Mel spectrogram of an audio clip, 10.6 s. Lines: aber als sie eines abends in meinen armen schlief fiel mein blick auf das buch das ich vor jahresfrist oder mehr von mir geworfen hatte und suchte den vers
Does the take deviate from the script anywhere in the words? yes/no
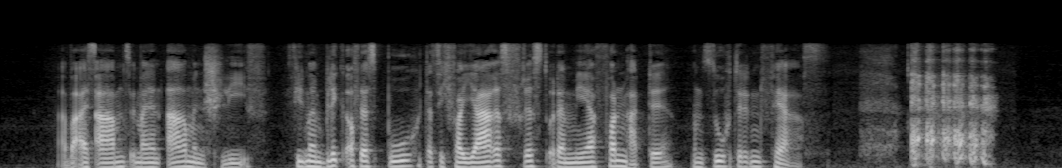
yes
